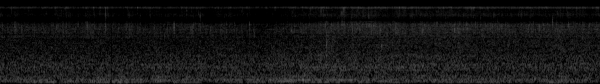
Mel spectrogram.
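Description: Grated-potato tikkis sizzling steadily in hot oil in a shallow pan.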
